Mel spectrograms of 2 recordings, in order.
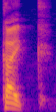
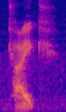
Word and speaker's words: caique: C-A-I-Q-U-E. A light boat or skiff propelled by one or more rowers. – I imagine there's a horribly butchered anglicized word way to pronounce that, which would be like cack or kike. – Yeah, I would say kike is, or kike would be how I pronounce that.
